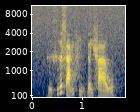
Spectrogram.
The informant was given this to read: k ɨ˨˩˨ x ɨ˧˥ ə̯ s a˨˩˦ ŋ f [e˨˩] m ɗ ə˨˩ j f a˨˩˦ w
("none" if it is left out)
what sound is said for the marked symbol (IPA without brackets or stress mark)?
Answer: i˨˩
